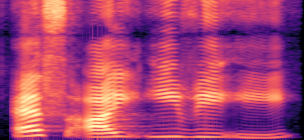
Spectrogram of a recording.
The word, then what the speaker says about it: sieve: SIEVE is one syllable and sounds like sieve, as in live. So the right pronunciation is sieve.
